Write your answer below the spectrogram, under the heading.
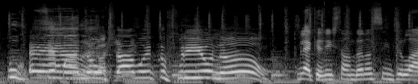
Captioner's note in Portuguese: falando com eco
